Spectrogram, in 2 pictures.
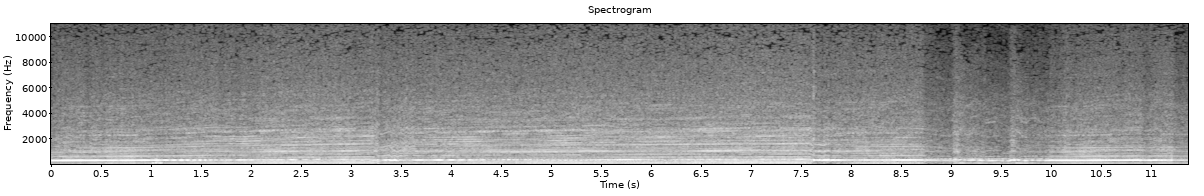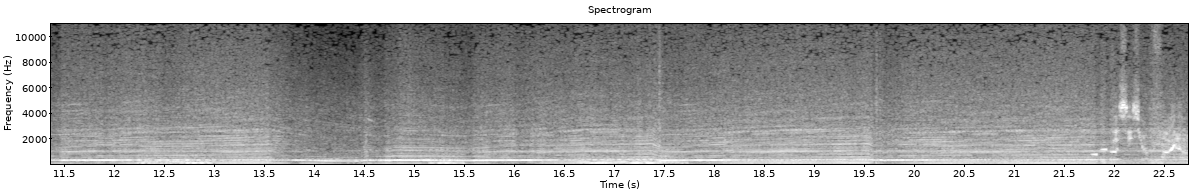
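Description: Race cars in a PS4 racing game, with engines droning and revving steadily for the whole stretch as gears shift up and down, loud and continuous with no pauses.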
